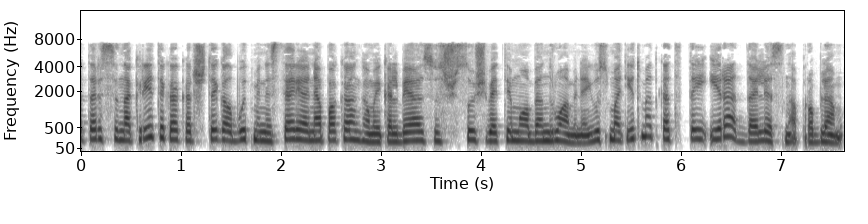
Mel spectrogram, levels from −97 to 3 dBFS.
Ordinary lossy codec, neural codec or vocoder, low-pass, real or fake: MP3, 48 kbps; none; 7.2 kHz; real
